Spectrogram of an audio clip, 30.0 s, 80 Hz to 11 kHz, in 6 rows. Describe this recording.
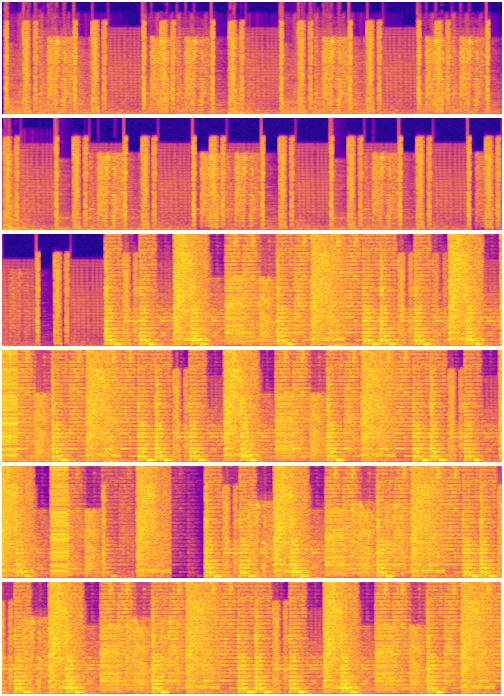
Music > Multiple instruments
Short Track #3209 (Industraumatic)
Horror, Games, Ambient, Industrial, Sci-fi, Noise, Soundtrack, Underground, Cyberpunk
